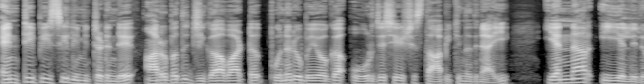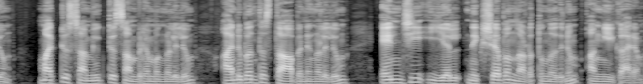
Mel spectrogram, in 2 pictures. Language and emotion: Malayalam, neutral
